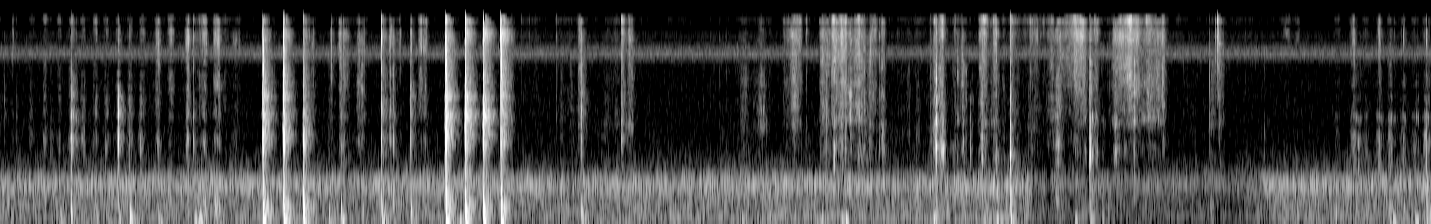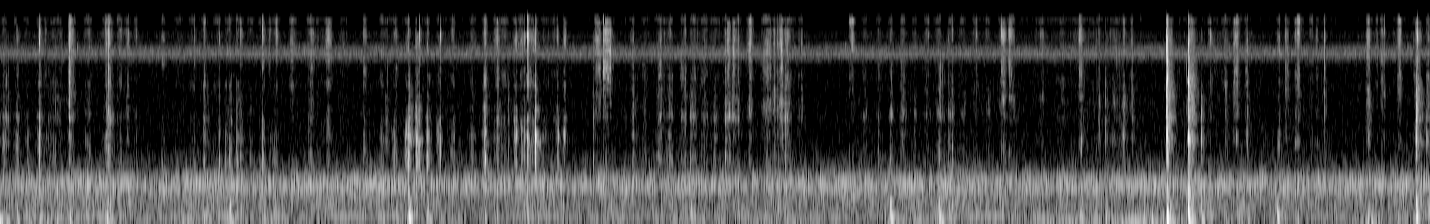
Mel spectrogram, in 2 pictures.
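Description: Pressed eyeshadow being scraped and dug out of a plastic palette with a small tool: scratchy scraping broken by quick runs of sharp clicks and taps of the tool against the palette.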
